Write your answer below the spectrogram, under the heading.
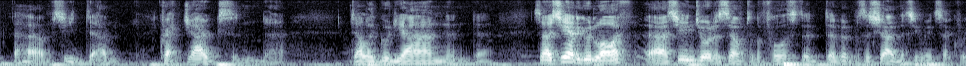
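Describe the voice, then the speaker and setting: Here a man talks at a moderate pace with an Australian accent. His loudness swings widely. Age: 70s. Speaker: football league president. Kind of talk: interview. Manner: halting, many fillers.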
